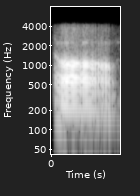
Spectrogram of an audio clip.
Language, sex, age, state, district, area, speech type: Assamese, male, 18-30, Assam, Golaghat, urban, conversation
